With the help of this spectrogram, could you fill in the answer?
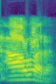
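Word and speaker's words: hour: एन आवर, आवर it means घंटा। एच से start हो रहा है। लेकिन हिंदी प्रोनाउंसिएशन इसका आवर होता है और आ जो है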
